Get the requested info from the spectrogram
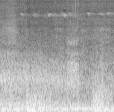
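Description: Road traffic: a motor vehicle's engine running close by, heard as a steady low rumble.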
